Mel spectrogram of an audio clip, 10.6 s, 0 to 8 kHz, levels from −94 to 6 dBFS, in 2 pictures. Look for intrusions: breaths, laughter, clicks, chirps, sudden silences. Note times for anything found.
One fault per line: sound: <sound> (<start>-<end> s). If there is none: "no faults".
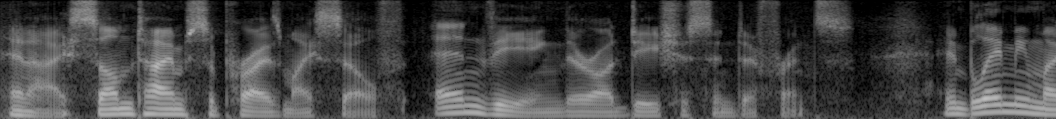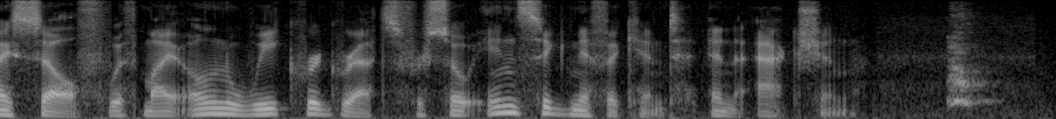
sound: bark (10.0-10.3 s)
